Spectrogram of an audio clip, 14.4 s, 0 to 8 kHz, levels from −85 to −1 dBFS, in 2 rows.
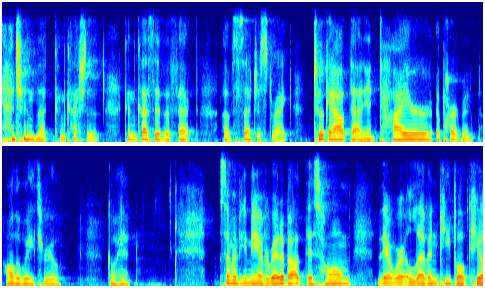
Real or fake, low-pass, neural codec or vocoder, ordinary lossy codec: real; 7.2 kHz; none; Opus, 24 kbps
